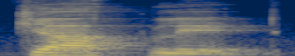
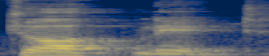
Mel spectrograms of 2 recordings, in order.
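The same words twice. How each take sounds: First: "चॉकलेट" said CHAAK-let; open vowel variant. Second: "चॉकलेट" said CHAWK-let; rounded vowel variant. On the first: Teacher showing one way, "चॉकलेट" as CHAAK-let. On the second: Teacher showing the other way, "चॉकलेट" as CHAWK-let. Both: Shown as a demonstration. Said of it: "दो तरीकों से pronounce".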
